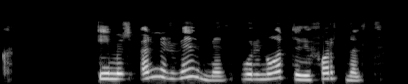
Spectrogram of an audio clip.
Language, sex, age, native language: Icelandic, female, 30-39, Icelandic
